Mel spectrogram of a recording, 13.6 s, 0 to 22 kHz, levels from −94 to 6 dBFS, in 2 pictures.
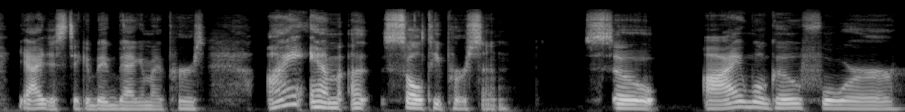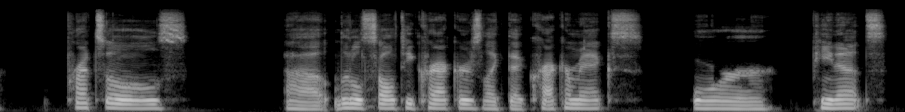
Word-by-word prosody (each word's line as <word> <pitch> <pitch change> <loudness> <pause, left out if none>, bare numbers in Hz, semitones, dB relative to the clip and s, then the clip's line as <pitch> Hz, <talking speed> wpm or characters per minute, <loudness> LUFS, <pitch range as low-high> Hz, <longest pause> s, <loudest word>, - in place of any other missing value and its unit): Yeah, - - +3
I - - +4
just - - 0
stick - - -2
a - - -2
big 125 0 0
bag 125 -2 -1
in 125 - -4
my 120 - -6
purse, 130 +2 -7 0.5
I 260 +10 +2
am 180 -4 +5
a 160 -1 +1
salty 155 -2 +5
person, - - -3 0.5
so 145 -3 +5 0.3
I 145 +7 +5
will 185 -3 +1
go 155 0 +2
for 130 -3 -1 0.5
pretzels, 145 -4 0 0.7
uh, 120 -3 -4
little 155 +1 +2
salty 150 +1 0
crackers, 145 -2 -1
like 130 -2 -7
the 125 -3 -4
Cracker 145 +4 -4
Mix, 150 - -4 0.4
or 130 -3 -3 0.3
peanuts, 150 -1 -1
145 Hz, 135 wpm, -24 LUFS, 130-155 Hz, 0.7 s, am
